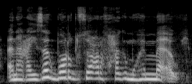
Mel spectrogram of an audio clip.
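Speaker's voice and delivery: usual speaking voice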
